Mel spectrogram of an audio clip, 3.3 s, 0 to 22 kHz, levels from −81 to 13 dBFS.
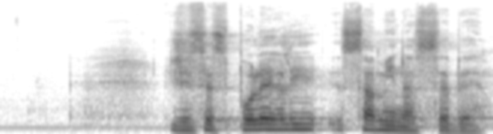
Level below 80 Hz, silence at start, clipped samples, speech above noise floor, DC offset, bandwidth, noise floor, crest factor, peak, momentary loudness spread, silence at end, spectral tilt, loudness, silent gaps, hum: -66 dBFS; 0.8 s; under 0.1%; 35 dB; under 0.1%; over 20 kHz; -56 dBFS; 20 dB; -4 dBFS; 7 LU; 0 s; -4.5 dB/octave; -21 LUFS; none; none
